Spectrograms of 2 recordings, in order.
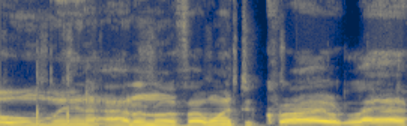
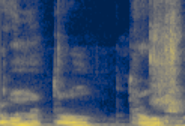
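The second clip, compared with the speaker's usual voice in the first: urging, begging, pleading tone; 3 dB quieter than usual. Retelling the coaches in the corner: imitating coaches begging. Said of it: "in his corner beg him".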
